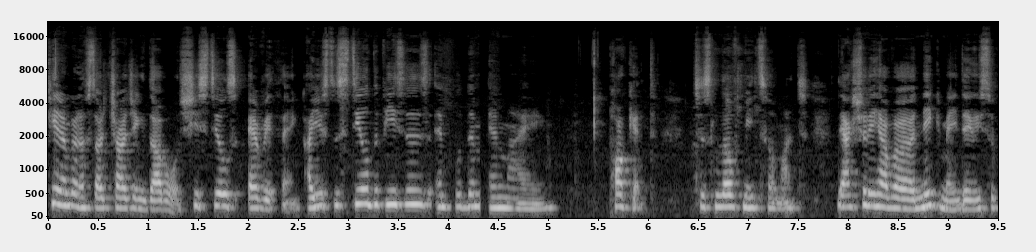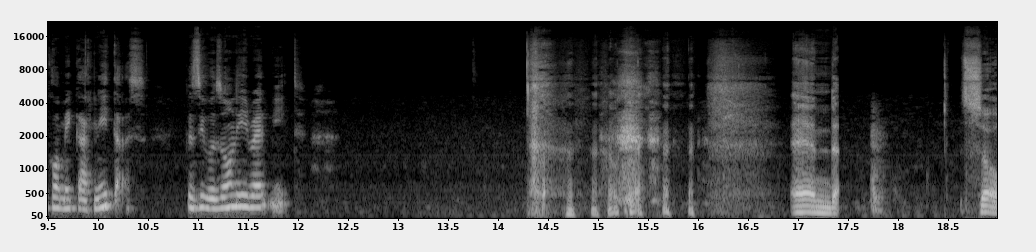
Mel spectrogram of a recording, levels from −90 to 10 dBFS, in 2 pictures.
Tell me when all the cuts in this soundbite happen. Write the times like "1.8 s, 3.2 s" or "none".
none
